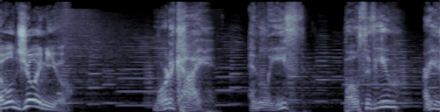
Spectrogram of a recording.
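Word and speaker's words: Lethe: up the pronunciation because I was pronouncing it like the Greek River of Mythology that erases memories when in Fire Emblem Heroes she pronounces her own name and it's LEF not Lethy Ike here's a summary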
